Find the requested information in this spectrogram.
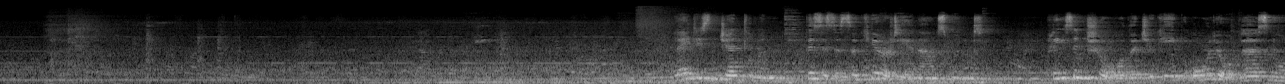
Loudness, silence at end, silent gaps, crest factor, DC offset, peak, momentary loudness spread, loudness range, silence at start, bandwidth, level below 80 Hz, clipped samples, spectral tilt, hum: -24 LUFS; 0 s; none; 18 dB; under 0.1%; -6 dBFS; 17 LU; 15 LU; 0 s; 16.5 kHz; -40 dBFS; under 0.1%; -4.5 dB/octave; none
